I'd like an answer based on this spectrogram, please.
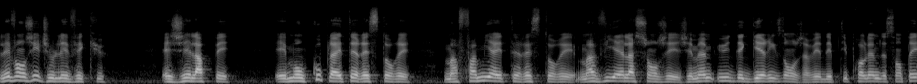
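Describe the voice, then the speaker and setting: A man with an Arabic accent speaks at a fairly quick pace in a fairly high voice. The recording is very clean with a silent background. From Lebanon. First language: Arabic (speaking French). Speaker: believer sharing conversion story. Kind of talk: testimony.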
